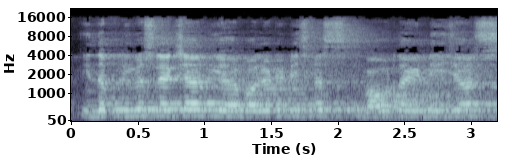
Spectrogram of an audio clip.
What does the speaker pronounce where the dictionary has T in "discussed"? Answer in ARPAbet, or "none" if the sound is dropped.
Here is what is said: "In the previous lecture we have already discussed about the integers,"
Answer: none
